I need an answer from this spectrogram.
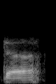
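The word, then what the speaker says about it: duh (德): unfortunately in modern Mandarin, is pronounced duh, It's always fine, kind of awkward, but I think the best translation is something like charismatic power.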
